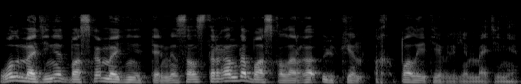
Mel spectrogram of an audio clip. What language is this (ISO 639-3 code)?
kaz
